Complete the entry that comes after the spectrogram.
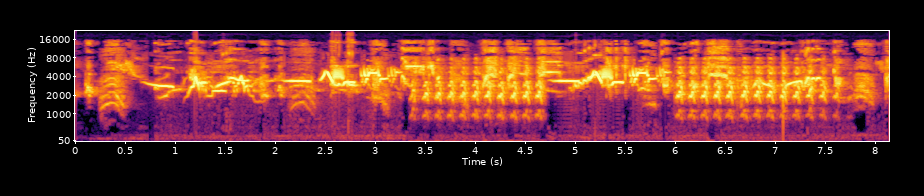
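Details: Kacer, the white-rumped shama, singing loudly to call a rival: varied whistled phrases interrupted by rapid buzzy stuttering trills, about four notes a second, delivered in two long bursts.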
